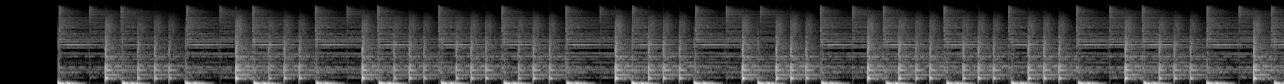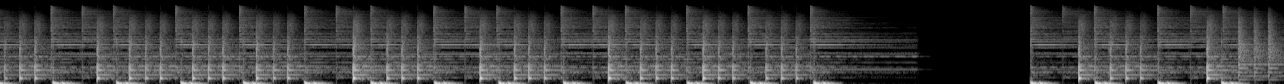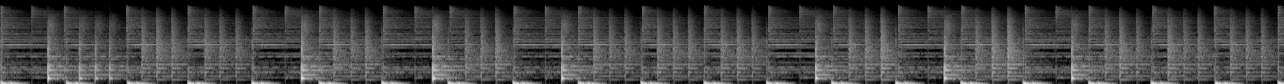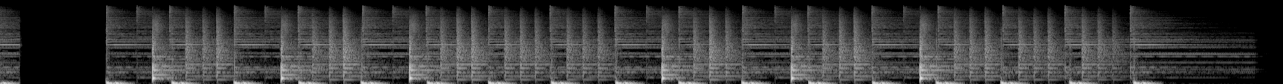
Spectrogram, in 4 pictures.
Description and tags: Regueton drum loop 94 bpm
A standard drum loop in regueton style @ 94 bpm played on a Roland V-drums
